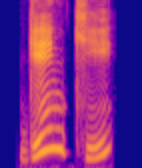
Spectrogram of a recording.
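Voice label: "元気？", Japanese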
